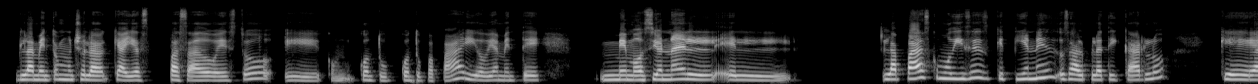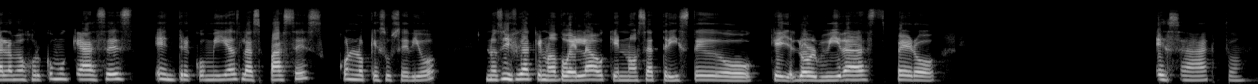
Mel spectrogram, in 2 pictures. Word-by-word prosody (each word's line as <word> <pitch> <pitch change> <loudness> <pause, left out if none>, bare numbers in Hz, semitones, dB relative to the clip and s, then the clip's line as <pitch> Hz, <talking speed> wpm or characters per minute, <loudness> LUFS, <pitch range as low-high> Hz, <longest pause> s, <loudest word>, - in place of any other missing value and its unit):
lamento 215 0 +2
mucho 225 0 0
la 200 -1 +3
que 215 - +1
hayas 195 0 +2
pasado 190 -2 +2
esto, 190 +9 -3
eh, 180 -2 -4
con 95 -1 -11
con 205 -2 -4
tu 175 0 -9
con 195 -2 -3
tu 185 - -8
papá, 175 +12 -2
y 220 -5 0
obviamente 200 +1 -3 0.6
me 215 +1 +2
emociona 220 +3 +5
el 220 -3 +4
el 195 -3 -2 0.8
la 235 0 +2
paz, 280 +4 +6
como 280 -2 0
dices, 270 +2 +1
que 255 - -3
tienes, 260 +7 0
o - - 0
sea, 240 -1 +3
al 220 -1 +1
platicarlo, 220 - -1 0.5
que 225 -3 +2
a 210 - +5
lo 210 - 0
mejor 215 0 -5
como 245 0 -4
que 230 -2 -1
haces, 240 +3 +1 0.2
entre 220 -3 -2
comillas, 210 +3 -2
las 210 -2 0
paces 210 +7 -1
con 235 -1 -3
lo 215 -1 -2
que 200 -1 -5
sucedió, 195 +3 -5 0.4
no 215 -1 -1
significa 240 -1 +4
que 230 -2 -1
no 205 -1 +3
duela, 200 +1 +4
o, 210 - -4
que 195 - -1
no 190 0 -3
sea 200 +1 -2
triste, 200 +1 -2
o, 175 -1 -1
que 190 -4 +2
lo 195 +1 +4
olvidas, 195 +3 +2 0.2
pero 195 -3 +1 2.1
Exacto. 200 -3 -5
210 Hz, 145 wpm, -20 LUFS, 195-230 Hz, 2.1 s, paz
